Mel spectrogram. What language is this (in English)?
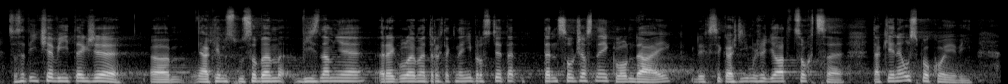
Czech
